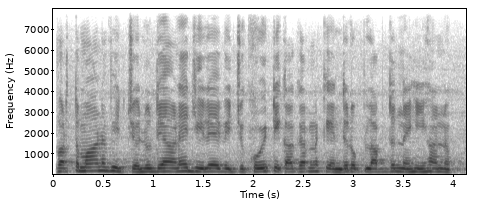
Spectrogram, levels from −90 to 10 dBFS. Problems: background sounds at intervals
